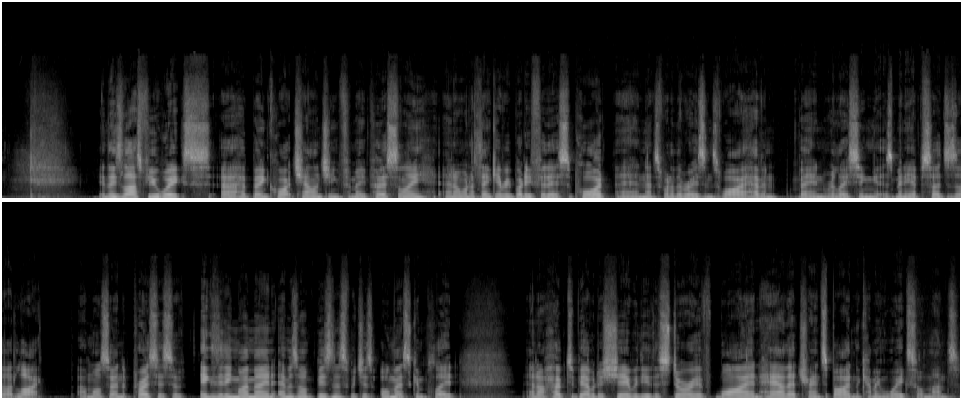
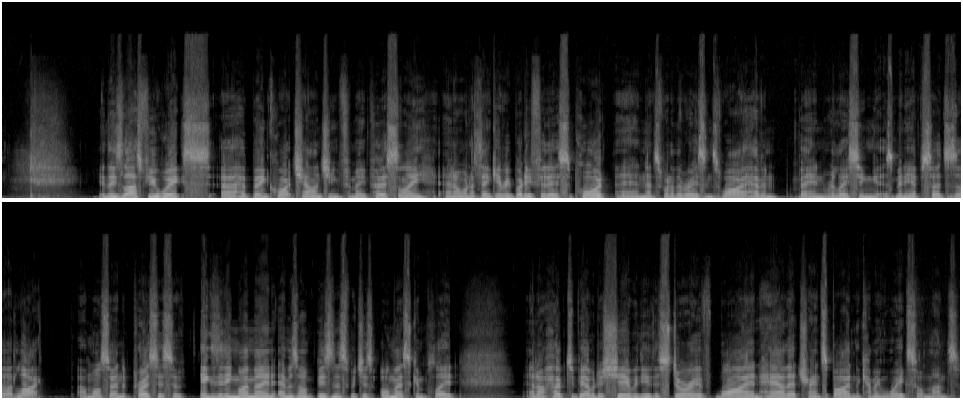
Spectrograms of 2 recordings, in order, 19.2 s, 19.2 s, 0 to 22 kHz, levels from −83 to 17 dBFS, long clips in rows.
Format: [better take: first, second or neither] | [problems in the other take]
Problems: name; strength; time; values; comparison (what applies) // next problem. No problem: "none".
first | distortion; slight; 10 dB below the speech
